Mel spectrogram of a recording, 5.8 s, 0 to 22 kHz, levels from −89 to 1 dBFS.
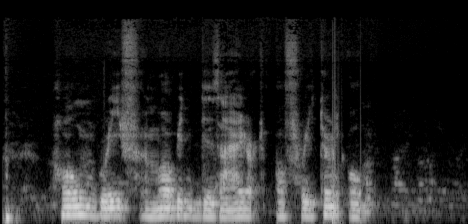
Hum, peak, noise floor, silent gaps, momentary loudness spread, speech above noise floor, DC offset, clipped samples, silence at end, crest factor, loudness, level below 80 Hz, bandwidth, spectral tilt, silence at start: none; -6 dBFS; -54 dBFS; none; 13 LU; 32 dB; under 0.1%; under 0.1%; 0.6 s; 18 dB; -24 LUFS; -42 dBFS; 16 kHz; -7.5 dB/octave; 0.05 s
